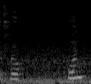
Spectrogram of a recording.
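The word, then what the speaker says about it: ろっぷん: 6 minutes रुकपुन।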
